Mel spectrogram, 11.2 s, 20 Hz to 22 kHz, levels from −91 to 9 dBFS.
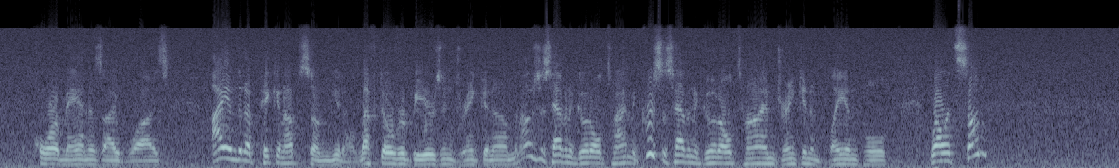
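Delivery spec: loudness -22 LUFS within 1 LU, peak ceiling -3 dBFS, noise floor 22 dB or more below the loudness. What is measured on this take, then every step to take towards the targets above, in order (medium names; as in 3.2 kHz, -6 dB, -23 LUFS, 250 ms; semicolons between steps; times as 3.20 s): clipped samples 1.4%; clipping level -14.0 dBFS; noise floor -37 dBFS; noise floor target -46 dBFS; loudness -23.5 LUFS; peak level -14.0 dBFS; loudness target -22.0 LUFS
-> clip repair -14 dBFS; noise print and reduce 9 dB; trim +1.5 dB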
